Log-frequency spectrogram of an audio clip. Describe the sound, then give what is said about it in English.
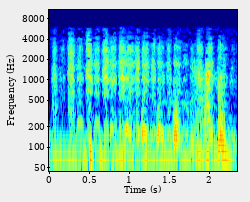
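Heavy, rhythmic panting from someone out of breath after climbing a hill: a steady run of quick, breathy gasps, fairly loud and alone, with no talk over it. “Did you get out of breath climbing up that hill?”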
